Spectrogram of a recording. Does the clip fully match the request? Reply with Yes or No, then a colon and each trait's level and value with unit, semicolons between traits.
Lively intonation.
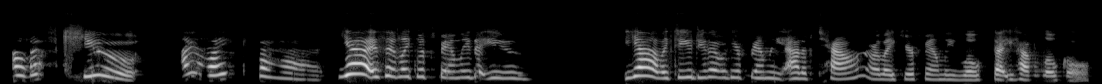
Yes: wide, 7.1 semitones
